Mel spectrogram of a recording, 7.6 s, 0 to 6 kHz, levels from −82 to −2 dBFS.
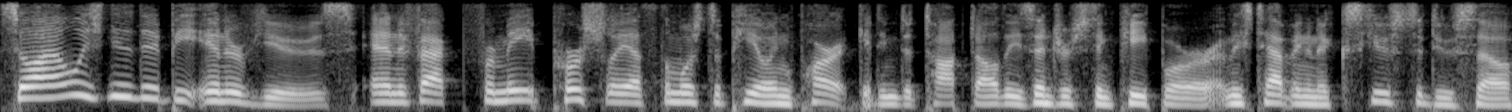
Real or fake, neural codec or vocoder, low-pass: fake; codec, 16 kHz, 0.5 kbps, X-Codec, HuBERT features, trained on LibriSpeech; 5.4 kHz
